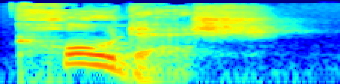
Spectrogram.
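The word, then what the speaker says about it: kodesh (קודש): Word 63, holiness, is kodesh, kodesh, kodesh. And the accent there is on the first syllable.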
